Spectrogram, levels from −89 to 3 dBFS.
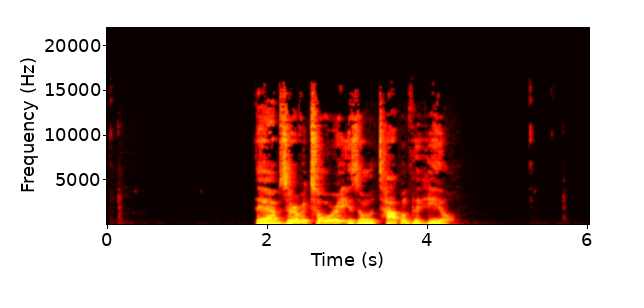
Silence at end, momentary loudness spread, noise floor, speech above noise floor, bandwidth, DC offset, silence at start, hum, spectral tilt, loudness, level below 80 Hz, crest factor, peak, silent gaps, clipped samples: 1.7 s; 7 LU; -81 dBFS; 64 dB; 16 kHz; under 0.1%; 1.85 s; none; -5 dB/octave; -18 LUFS; -60 dBFS; 18 dB; -4 dBFS; none; under 0.1%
